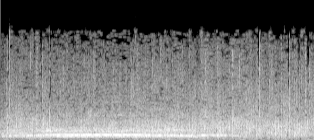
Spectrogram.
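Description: A studio audience at a Malaysian television talent show gives sustained, dense applause throughout, loud and steady, with a presenter's voice faintly underneath at times.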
